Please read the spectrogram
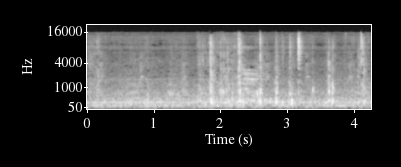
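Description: Faint, irregular crinkles and clicks of a package being picked and torn open by hand, beginning about a second and a half in.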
